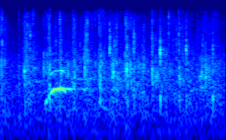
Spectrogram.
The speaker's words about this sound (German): Und nochmal herzlichen Applaus für Katharina.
